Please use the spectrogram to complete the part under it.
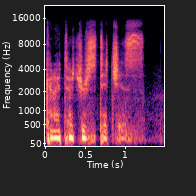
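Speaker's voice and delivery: hushed, whispered creepy voice. Retelling what he said, imitating him in creeper mode. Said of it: "was he on creeper mode".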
